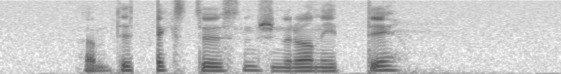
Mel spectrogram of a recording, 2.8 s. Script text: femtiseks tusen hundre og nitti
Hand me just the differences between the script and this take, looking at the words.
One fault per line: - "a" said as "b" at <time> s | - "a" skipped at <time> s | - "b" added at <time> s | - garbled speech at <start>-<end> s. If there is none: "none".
none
